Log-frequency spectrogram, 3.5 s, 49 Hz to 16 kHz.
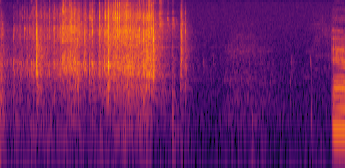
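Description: An LK150 knitting machine carriage runs across one row of nylon or cotton thread, a dense mechanical whirring and clattering lasting about a second and a half, followed by quiet handling and a sharp clunk at the end.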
